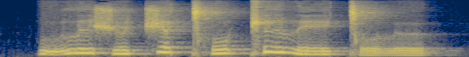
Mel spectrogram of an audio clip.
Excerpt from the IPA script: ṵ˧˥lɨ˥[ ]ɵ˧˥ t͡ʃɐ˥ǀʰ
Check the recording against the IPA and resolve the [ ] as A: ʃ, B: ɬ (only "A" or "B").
A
